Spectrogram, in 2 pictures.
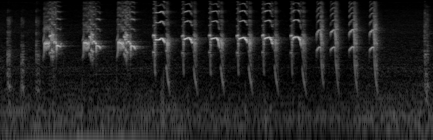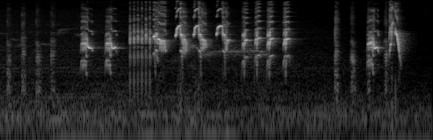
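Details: Nias hill myna singing steadily to coax quiet mynas: long run of rapid, evenly paced piercing whistled squawks, then a buzzy burst and more ringing notes.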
